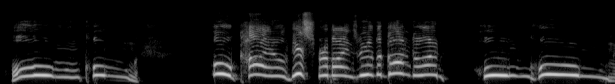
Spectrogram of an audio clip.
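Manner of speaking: high, loud gushing lady; Dorit impression. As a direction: gush it like Dorit. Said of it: "She goes".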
